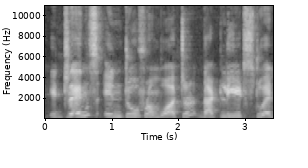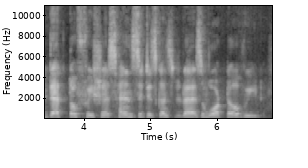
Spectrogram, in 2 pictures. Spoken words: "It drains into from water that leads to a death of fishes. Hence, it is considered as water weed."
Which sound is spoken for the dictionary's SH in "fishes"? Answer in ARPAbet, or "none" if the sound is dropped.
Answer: SH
